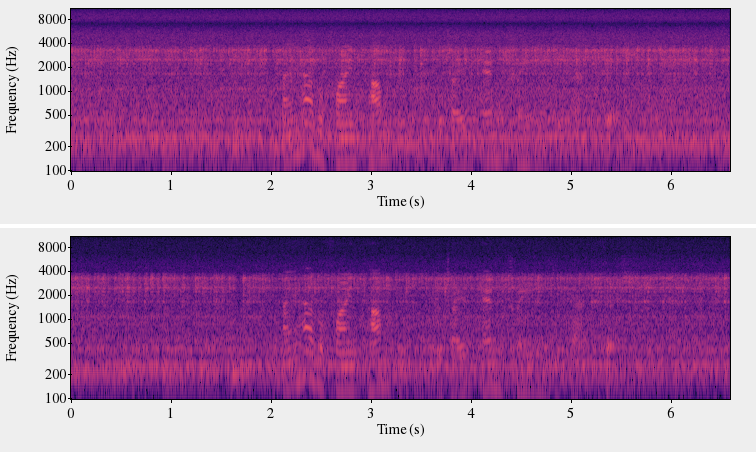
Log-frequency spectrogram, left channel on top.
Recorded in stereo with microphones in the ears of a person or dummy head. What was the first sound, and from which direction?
A man speaking, 5° left (ahead or behind).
